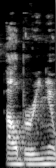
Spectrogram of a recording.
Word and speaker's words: Albariño: the same thing but in Spain it's albarina with a b and in Portugal it's alvarina with a V okay so small difference now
